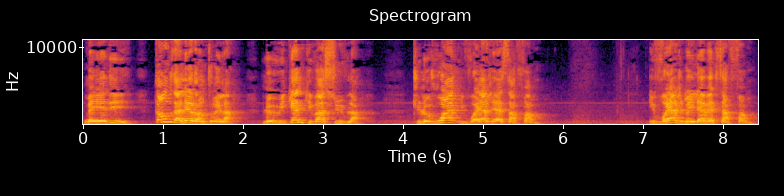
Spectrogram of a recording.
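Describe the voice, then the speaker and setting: A woman with a high voice delivers a frank, expressive monologue of relationship advice. She hammers her points by repeating them and acts out the words of the people she quotes. The sound bounces around an echoey room. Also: moderate pace. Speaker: advice speaker.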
